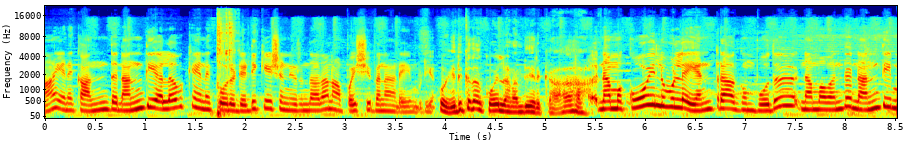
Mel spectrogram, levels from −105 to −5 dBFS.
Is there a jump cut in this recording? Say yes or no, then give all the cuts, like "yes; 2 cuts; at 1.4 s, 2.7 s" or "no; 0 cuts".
no; 0 cuts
